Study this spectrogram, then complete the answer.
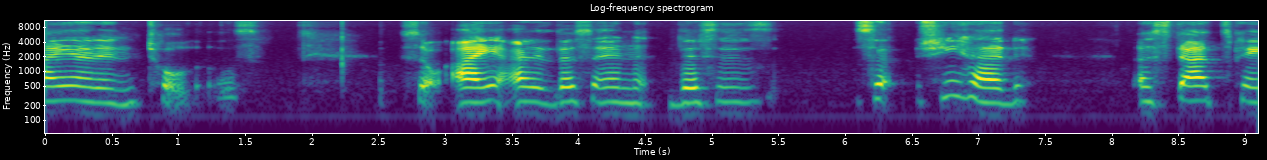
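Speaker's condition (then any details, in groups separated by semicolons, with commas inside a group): Cerebral palsy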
